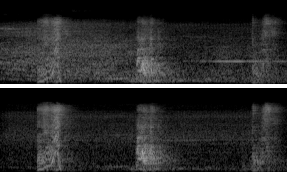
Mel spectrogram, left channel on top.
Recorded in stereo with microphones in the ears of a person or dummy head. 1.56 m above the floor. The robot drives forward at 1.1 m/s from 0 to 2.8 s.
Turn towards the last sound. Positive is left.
turn(degrees=-5)  # may be behind; listen again after turning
